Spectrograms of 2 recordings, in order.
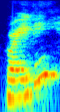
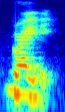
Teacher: a British English-speaking worker would say, gravy, using a rising intonation. Whereas an Indian English speaker says gravy, using a falling intonation. This was interpreted as a demand from the worker rather than an offer, and was perceived by the British English speakers as rude.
